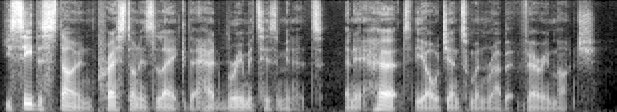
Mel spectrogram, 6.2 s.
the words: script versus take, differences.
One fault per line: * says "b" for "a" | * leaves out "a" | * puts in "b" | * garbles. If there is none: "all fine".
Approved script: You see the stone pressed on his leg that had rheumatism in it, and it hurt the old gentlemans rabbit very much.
* says "gentleman" for "gentlemans"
